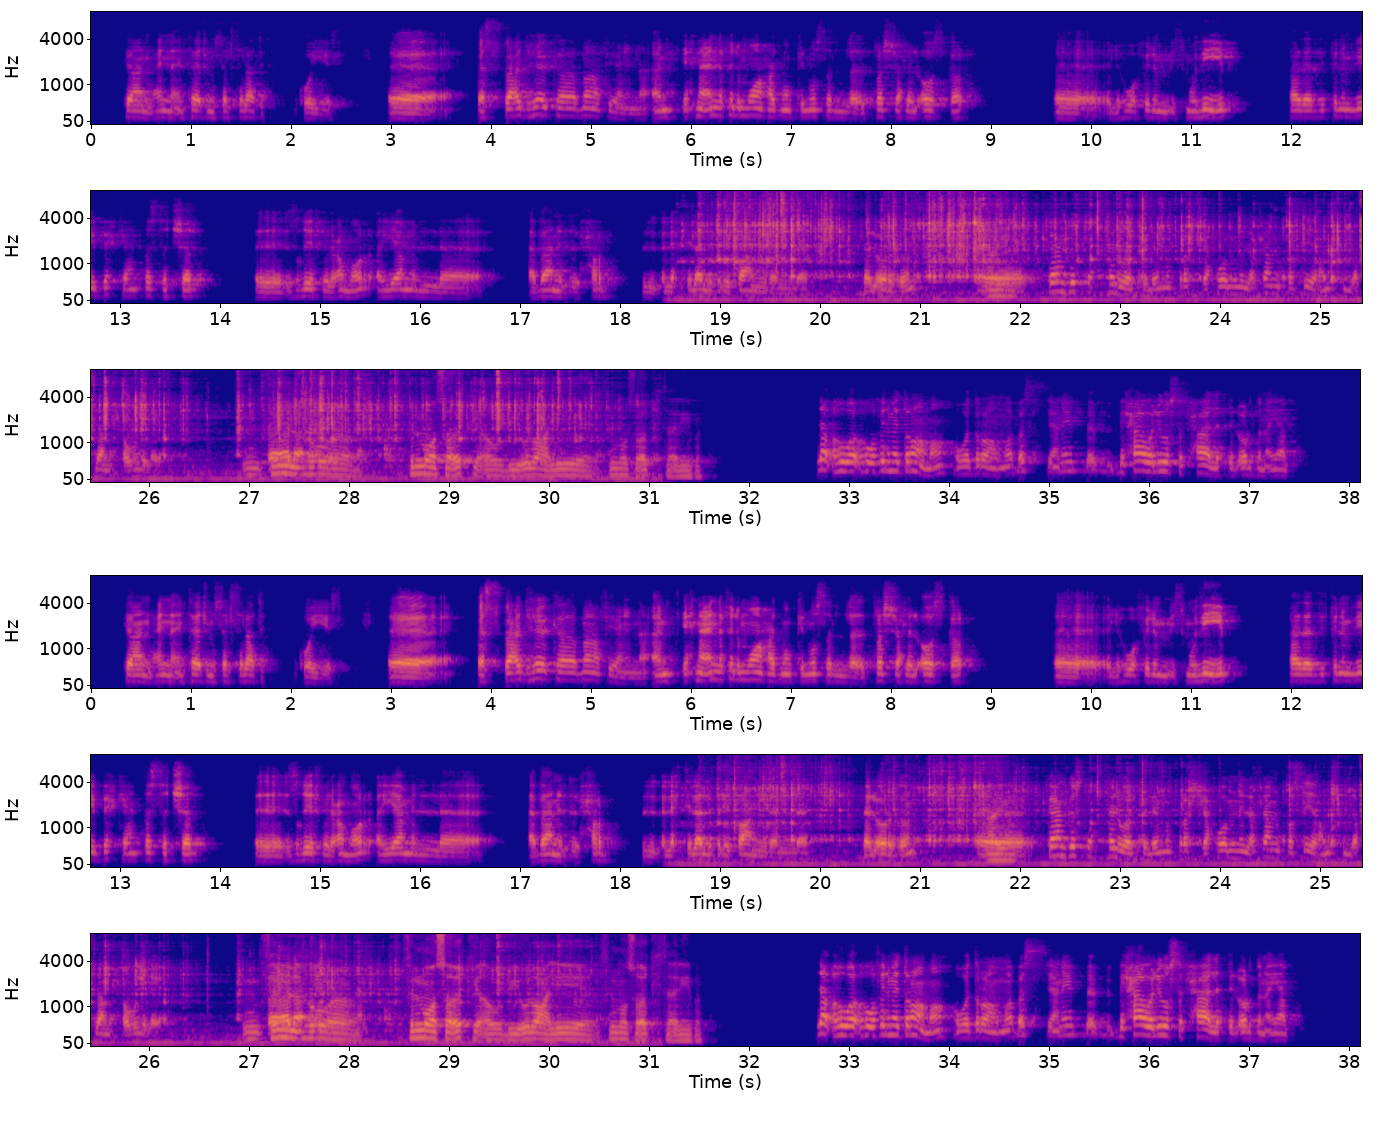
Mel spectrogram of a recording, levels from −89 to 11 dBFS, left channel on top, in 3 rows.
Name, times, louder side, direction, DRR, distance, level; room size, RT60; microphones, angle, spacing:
voice 1, 0.3-1.7 2.1-2.4 3.0-3.6 3.9-8.7 9.6-11.4 12.0-13.8 14.3-16.6 17.1-17.9 18.2-19.9 20.4-21.0 21.6-26.2 27.2-28.1 32.7-37.4, right 4 dB, 45° right, 0.9 m, -33 dB
sound 1, 18.4-31.1, left 7 dB, 40° left, 0.8 m, -36 dB
voice 2, 21.6-22.0 26.9-28.1 28.5-31.5, right 4 dB, 80° right, 0.8 m, -31 dB
21.0 x 14.0 x 3.7 m
head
